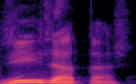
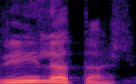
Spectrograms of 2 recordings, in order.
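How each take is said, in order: The two takes are said the same way.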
